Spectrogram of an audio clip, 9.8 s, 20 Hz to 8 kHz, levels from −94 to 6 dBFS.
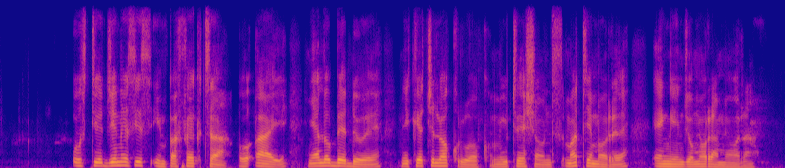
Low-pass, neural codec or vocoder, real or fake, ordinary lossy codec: none; codec, 16 kHz, 4 kbps, X-Codec, HuBERT features, trained on general audio; fake; none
